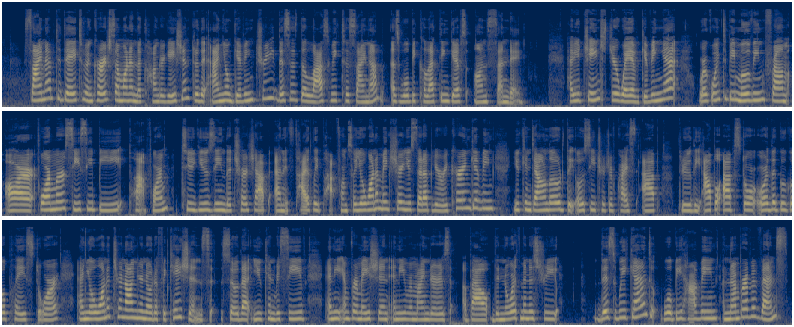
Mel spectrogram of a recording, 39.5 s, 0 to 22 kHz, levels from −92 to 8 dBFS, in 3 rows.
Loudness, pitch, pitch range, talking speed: -26 LUFS, 245 Hz, 230-265 Hz, 180 wpm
